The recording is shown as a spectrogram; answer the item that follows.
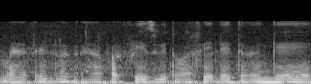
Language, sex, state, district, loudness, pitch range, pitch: Hindi, male, Chhattisgarh, Jashpur, -15 LUFS, 105-115 Hz, 110 Hz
